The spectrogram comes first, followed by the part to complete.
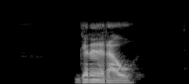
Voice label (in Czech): "Generał", nářečí Po našimu; Generál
